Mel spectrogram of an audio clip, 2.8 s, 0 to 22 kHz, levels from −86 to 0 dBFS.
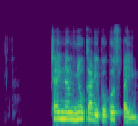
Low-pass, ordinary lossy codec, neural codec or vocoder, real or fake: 9.9 kHz; Opus, 16 kbps; none; real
